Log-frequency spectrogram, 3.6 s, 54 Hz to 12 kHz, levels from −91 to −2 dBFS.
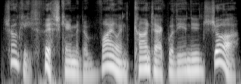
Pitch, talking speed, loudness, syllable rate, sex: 125 Hz, 165 wpm, -17 LUFS, 4.3 syllables/s, male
